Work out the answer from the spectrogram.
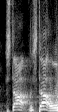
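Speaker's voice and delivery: high, loud retold shout; loudspeaker warning. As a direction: imitate an alarmed order over a loudspeaker. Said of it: "over the loudspeaker".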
